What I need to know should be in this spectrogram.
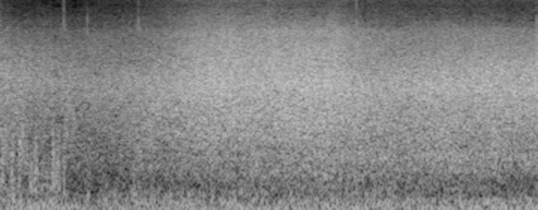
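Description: A bus swishes past on a wet road.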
